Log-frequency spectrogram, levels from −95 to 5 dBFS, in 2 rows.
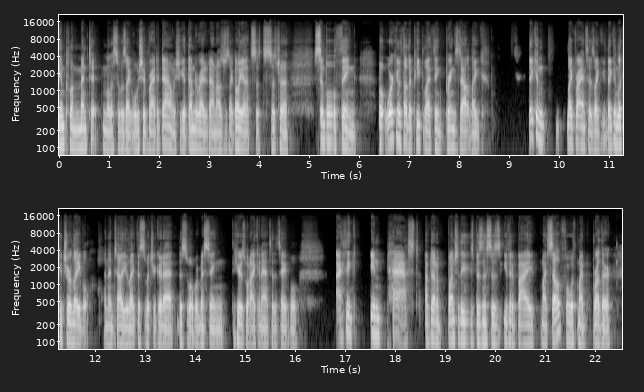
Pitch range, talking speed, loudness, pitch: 90-115 Hz, 260 wpm, -17 LUFS, 100 Hz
